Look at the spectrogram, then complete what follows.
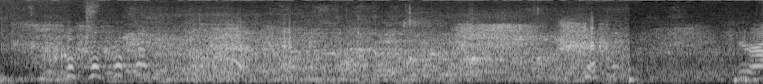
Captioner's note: laughter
